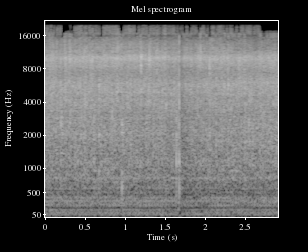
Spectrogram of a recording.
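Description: Shrimp frying in oil in a pan for a home-style Bengali dish, a dense, continuous close sizzle with faint crackles and no voices.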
